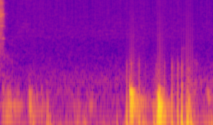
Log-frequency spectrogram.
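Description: Handling noise of a handheld microphone being lowered and set down: a cluster of low thumps and rumbles lasting under a second, starting about a second in.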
